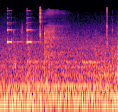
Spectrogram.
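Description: Short, high electronic button beeps from a kitchen appliance, a couple in quick succession early on, followed by a sharp click just under a second in, over a low steady hum.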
